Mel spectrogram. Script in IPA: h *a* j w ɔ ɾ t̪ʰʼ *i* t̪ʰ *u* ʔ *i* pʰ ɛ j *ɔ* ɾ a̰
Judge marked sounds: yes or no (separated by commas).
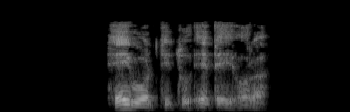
no, yes, yes, no, yes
